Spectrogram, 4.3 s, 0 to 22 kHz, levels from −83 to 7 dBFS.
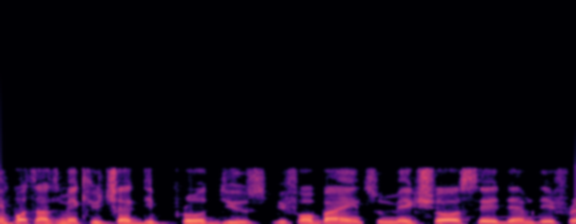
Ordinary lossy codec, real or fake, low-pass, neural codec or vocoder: none; fake; 5.4 kHz; vocoder, 44.1 kHz, 128 mel bands every 512 samples, BigVGAN v2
